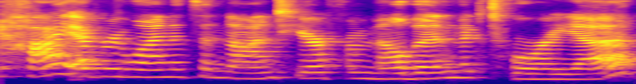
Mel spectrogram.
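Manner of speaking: ordinary talk, nothing marked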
